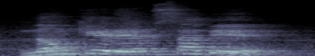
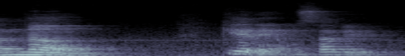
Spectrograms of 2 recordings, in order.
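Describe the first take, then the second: First: There is no pause after 'não'. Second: There is a pause after 'não'.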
